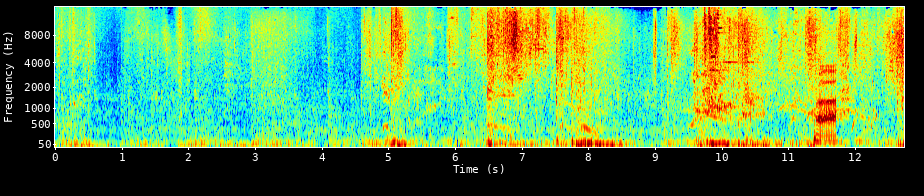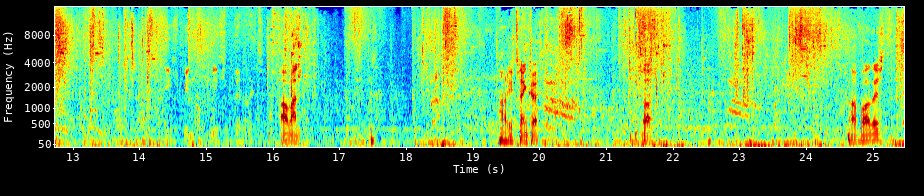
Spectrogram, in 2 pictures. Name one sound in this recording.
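Spells and weapon blows crackle and crash in a fast fight.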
